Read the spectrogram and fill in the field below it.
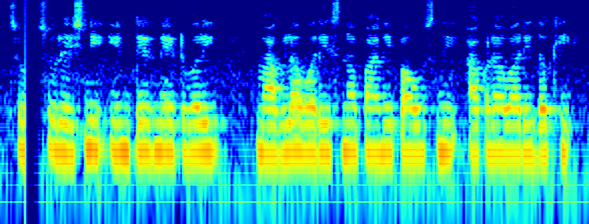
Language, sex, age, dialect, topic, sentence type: Marathi, female, 25-30, Northern Konkan, banking, statement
